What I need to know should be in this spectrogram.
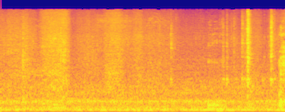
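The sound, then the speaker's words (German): A car seatbelt being fastened: a soft rubbing slide of webbing over a steady low in-car hum, followed by a couple of sharp little clicks at the end. “Oh, ich muss erstmal anschnallen.”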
